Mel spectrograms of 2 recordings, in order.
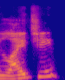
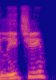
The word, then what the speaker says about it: lychee: me to do it i'm going to say lychee but normally i would say lychee but for you guys it's lychee and rose petals generally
